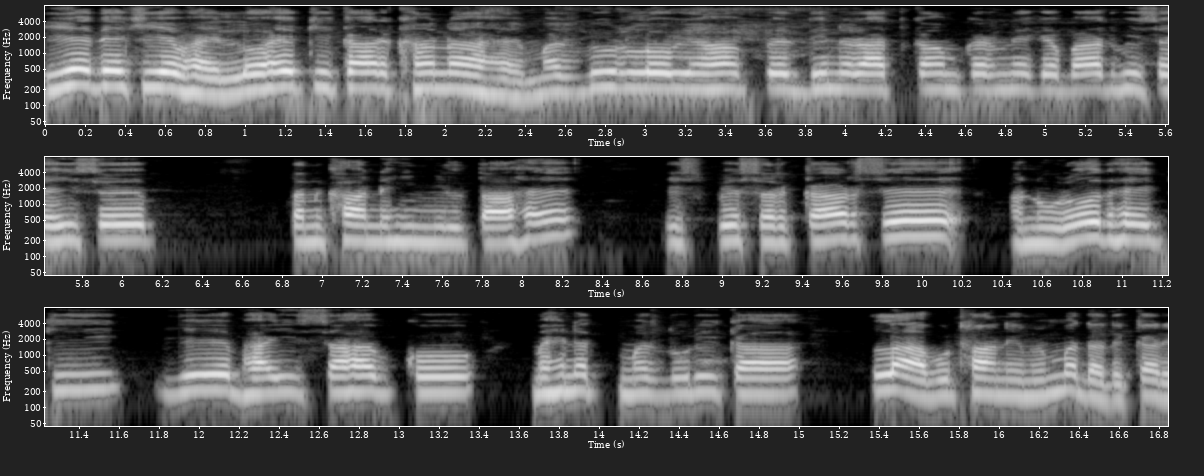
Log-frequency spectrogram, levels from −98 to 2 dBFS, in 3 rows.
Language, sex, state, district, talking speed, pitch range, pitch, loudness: Hindi, male, Bihar, Begusarai, 145 wpm, 185-215 Hz, 200 Hz, -15 LUFS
